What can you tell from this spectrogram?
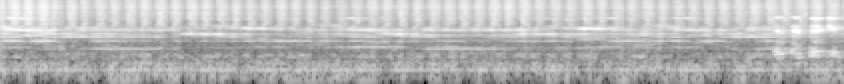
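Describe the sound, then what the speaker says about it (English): Palms rubbed briskly together during a yoga eye exercise, a steady, close, continuous dry friction hiss lasting throughout with a slight swell near the end, no talking. "Rub the palms briskly."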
